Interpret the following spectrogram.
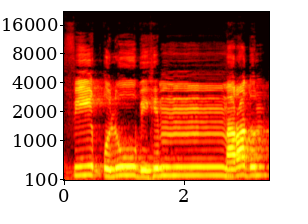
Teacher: یہاں میم مشدد ہے، میم کا میم میں ادغام شفوی ہوگا، غنہ کر کے پڑھا جائے گا · ادغام شفوی ہوگا، غنہ کر کے پڑھا جائے گا، میم کو را کو جلدی پڑھیں گے، زبر ہے، را کو پر پڑھا جائے گا ، ضاد کے اوپر دو پیش کی تنوین ہے، فی قلوبہم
